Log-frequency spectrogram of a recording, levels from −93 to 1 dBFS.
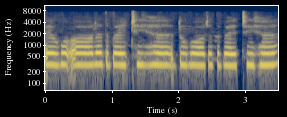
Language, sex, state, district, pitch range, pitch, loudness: Hindi, female, Bihar, Kishanganj, 300-310 Hz, 305 Hz, -14 LUFS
